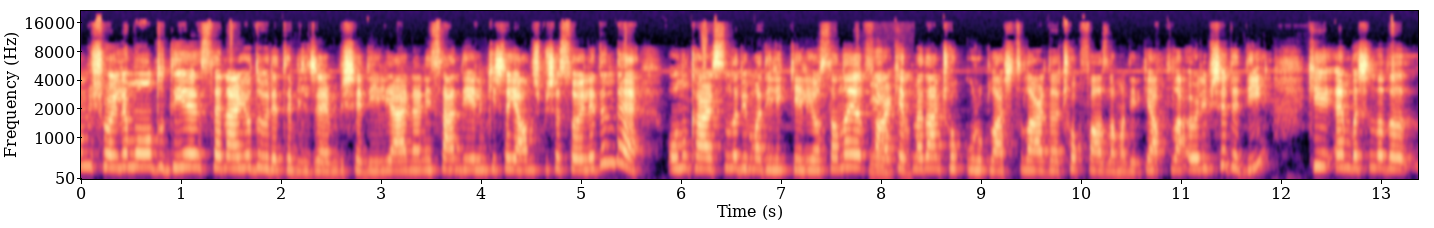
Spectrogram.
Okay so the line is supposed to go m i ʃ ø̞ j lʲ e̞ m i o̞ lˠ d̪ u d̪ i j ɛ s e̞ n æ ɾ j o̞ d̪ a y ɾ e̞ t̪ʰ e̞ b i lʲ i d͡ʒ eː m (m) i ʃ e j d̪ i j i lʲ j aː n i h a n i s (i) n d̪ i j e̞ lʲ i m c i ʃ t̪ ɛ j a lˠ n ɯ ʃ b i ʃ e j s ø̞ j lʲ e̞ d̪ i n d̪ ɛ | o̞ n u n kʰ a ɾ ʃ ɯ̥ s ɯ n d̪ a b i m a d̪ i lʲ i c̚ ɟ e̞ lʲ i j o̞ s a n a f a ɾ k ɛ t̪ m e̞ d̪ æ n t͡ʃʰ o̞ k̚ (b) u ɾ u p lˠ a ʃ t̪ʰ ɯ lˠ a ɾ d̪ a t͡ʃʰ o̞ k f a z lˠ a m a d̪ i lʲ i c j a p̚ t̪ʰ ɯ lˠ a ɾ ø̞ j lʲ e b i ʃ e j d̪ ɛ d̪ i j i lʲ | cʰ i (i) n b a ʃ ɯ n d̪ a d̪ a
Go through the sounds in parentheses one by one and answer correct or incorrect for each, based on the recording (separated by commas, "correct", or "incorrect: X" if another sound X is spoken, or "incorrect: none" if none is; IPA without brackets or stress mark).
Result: incorrect: b, incorrect: æ, incorrect: ɡ, incorrect: æ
